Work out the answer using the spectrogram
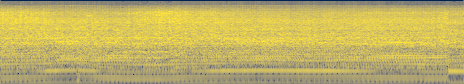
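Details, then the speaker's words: Used lawnmower engine on an old Ariens walk-behind mower after head bolt work and a new top, choke on, throttle up: steady even single-cylinder note with no misses or knocks, a brief dip near the end, likely running out of fuel. "Well, it ran good. Runs really good."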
